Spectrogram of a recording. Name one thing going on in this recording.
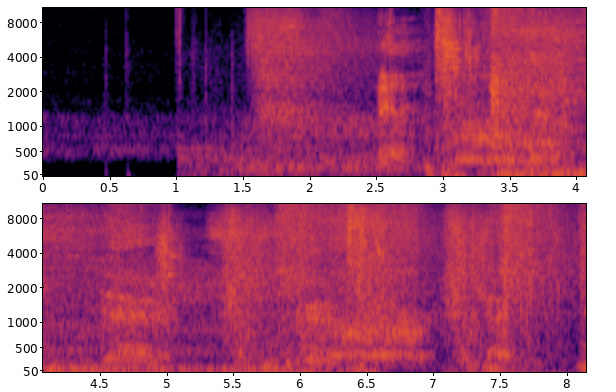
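Blows land with heavy thuds and clashes in a fight.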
